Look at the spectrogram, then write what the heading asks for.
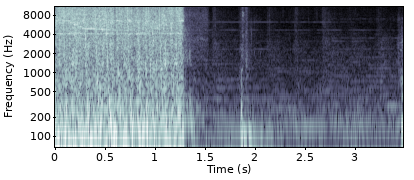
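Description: Heavy gunfire in Warhammer 40K: Chaos Gate, a loud, dense burst of rapid shots pounding for over a second before cutting off sharply, followed by a few faint isolated clicks and thuds.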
